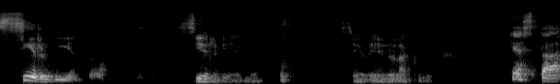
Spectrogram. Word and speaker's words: sirviendo: Él está sirviendo. And this one's a little irregular. It's sirviendo.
